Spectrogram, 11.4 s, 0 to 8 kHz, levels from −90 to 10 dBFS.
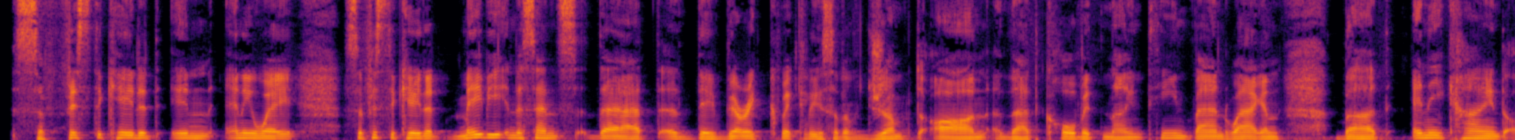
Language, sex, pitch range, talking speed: English, male, 105-135 Hz, 120 wpm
